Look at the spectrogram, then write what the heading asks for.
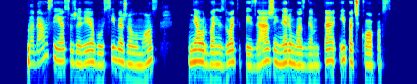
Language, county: Lithuanian, Telšiai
